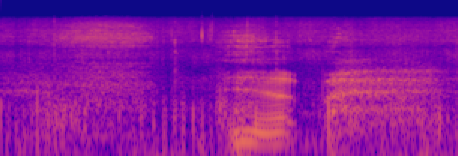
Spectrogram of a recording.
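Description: Footsteps crunching in snow, with two deep, drawn-out voice sounds in the second half: a short loud one about three seconds in and a longer one just after it.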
